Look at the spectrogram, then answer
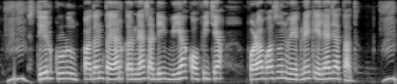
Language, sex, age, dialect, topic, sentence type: Marathi, male, 18-24, Varhadi, agriculture, statement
